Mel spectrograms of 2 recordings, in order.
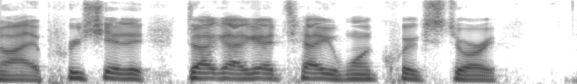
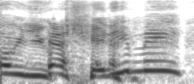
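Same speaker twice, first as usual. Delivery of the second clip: mock disbelief; 13 semitones higher than usual. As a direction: play up the disbelief. Retold shock at a friend's news.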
